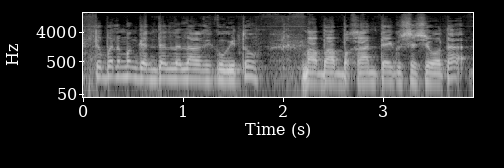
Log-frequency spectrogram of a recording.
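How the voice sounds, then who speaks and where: A man's voice: mid-range voice, moderate pace, a bit bright, a little hiss or hum, close to an everyday voice. Man playing cocky young Jonathan. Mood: teasing. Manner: cocky and teasing. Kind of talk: Filipino radio drama acting.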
